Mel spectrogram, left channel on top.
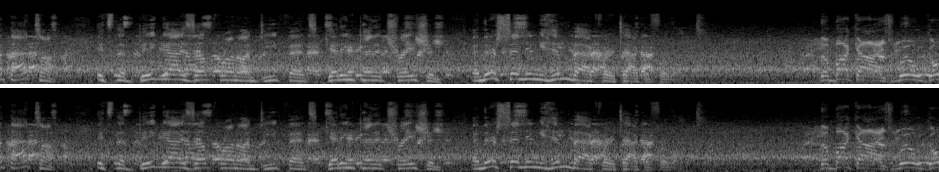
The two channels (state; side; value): quieter; right; 3.9 dB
